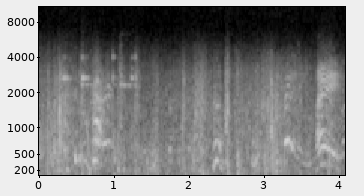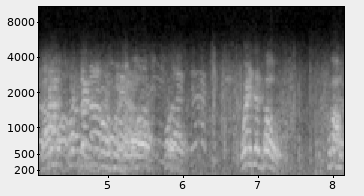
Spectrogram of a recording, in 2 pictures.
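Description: Several men shouting and yelling over one another, with knocks and bumps from a scuffle.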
